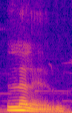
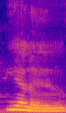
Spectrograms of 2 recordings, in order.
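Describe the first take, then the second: First: The word begins with an L sound. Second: The word begins with a Y sound. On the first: The speaker calls it wrong. "I used to say lello" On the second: The speaker calls it right. "Not yellow"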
